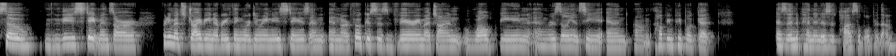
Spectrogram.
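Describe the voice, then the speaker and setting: Against a quiet background, a woman talks at a medium pitch in a dark, mellow tone with monotone, flat intonation. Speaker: nonprofit director presenting. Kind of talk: meeting presentation. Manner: fast.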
